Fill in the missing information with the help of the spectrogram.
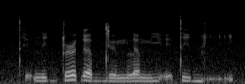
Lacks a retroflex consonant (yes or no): no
